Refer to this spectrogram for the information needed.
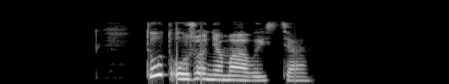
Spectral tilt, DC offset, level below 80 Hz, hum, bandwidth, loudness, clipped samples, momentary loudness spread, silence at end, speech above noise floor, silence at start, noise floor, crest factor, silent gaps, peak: -4 dB/octave; under 0.1%; -54 dBFS; 50 Hz at -55 dBFS; 7.8 kHz; -15 LUFS; under 0.1%; 14 LU; 1.4 s; over 76 dB; 1.45 s; under -90 dBFS; 16 dB; none; -2 dBFS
